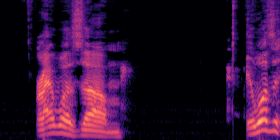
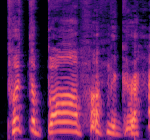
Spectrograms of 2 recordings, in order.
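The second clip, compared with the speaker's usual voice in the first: mock cop shout, pitched higher, breaking into a laugh; retold cop yell; 7 semitones higher than usual. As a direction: yell the order like a panicked cop, half laughing. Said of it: "he screams at me".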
